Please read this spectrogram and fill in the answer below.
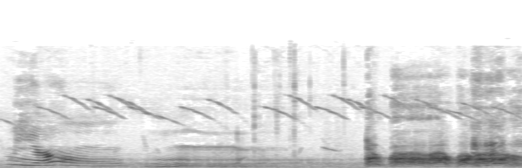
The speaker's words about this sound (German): Ein Köter auf dem Dach?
